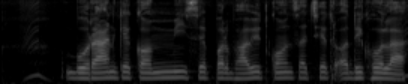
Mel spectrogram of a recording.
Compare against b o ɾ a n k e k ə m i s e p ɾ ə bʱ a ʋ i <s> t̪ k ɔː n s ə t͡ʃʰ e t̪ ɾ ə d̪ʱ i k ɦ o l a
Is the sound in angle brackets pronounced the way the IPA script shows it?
no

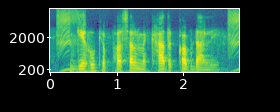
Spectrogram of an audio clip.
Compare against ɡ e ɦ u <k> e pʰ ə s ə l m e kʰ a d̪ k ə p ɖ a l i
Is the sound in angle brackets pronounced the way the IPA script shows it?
yes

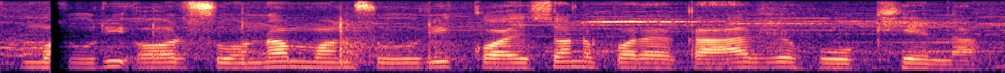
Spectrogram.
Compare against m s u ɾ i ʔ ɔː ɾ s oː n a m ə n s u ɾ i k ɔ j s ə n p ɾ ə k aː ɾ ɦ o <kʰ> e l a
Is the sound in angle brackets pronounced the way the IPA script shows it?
yes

